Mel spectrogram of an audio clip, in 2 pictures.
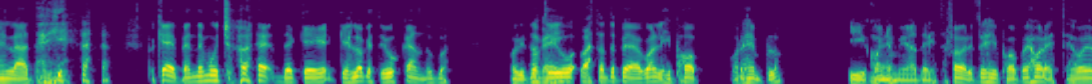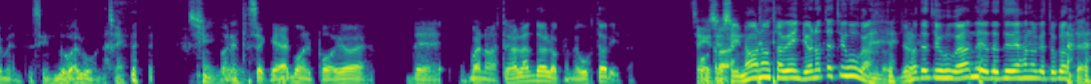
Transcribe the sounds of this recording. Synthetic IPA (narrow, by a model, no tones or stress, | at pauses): enlaβat̪e̞ɾia | poekeðe̞pe̞nd̪e̞mut͡ʃoðed̪e̞kekeeslo̞kest̪ojβuhskand̪o̞p̬wes | aoɾit̪aest̪ojβast̪ant̪epjeɣaðokoŋelhiphop̚ːoɾexe̞mplo̞ | ikoɲomiβat̪e̞ɾist̪afaβo̞ɾit̪oehiphopesoɾest̪eo̞βjamẽnt̪esind̪uðaalɣunas | sioɾest̪ese̞keðako̞ŋe̞lpo̞ðjoe | ðebwe̞noest̪o̞jaβland̪o̞ðelo̞ke̞me̞ɣust̪aoɾit̪ḁ | ost̪ɾainonoest̪aβjeŋd͡ʒonot̪est̪ojhuɣand̪oʝonot̪est̪ojhuɣand̪ojot̪est̪ojðehand̪oket̪ukont̪e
